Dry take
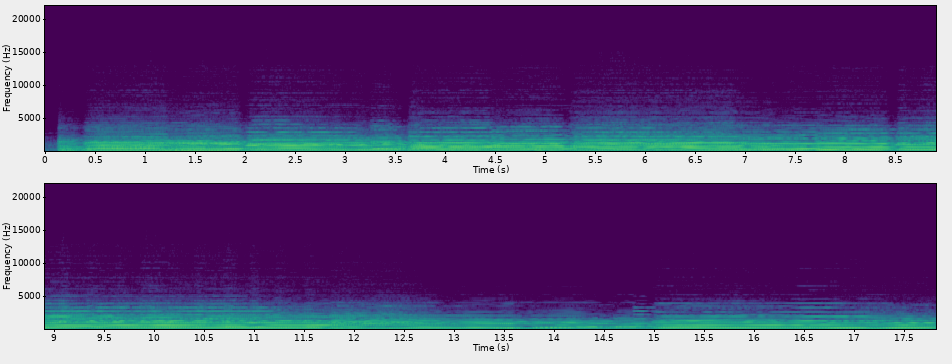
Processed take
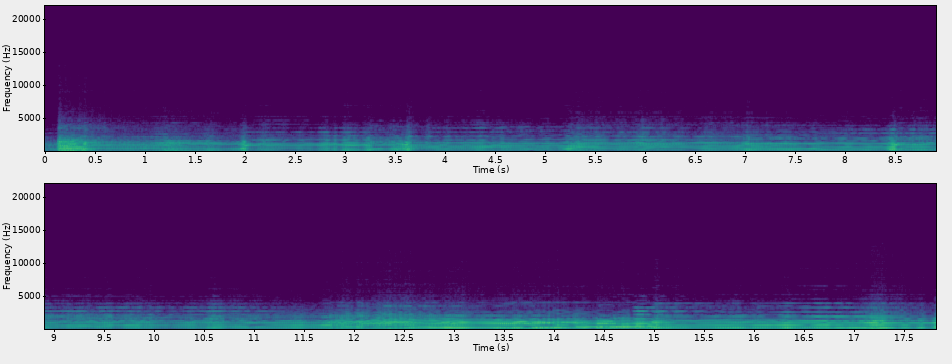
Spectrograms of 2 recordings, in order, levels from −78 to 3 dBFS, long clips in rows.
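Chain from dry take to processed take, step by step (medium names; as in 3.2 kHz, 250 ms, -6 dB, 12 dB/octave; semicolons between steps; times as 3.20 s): graphic EQ with 31 bands 250 Hz -11 dB, 400 Hz +4 dB, 1 kHz +4 dB; compressor with a negative ratio -26 dBFS, ratio -0.5; on a send: feedback echo behind a high-pass 197 ms, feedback 52%, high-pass 2.2 kHz, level -4.5 dB; on the sum: trim -1 dB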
